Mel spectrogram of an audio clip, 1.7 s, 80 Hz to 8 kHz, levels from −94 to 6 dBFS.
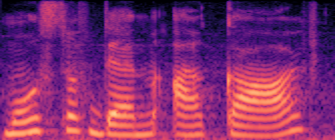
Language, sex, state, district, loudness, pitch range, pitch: English, female, Assam, Kamrup Metropolitan, -15 LUFS, 195-250 Hz, 210 Hz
